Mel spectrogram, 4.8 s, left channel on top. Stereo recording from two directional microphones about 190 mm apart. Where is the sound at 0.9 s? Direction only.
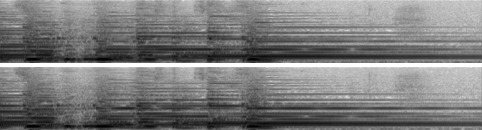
15° right (ahead or behind).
